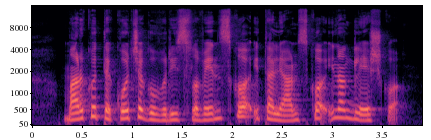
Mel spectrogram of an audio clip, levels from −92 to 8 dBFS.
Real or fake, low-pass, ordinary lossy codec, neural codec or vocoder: real; 14.4 kHz; none; none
